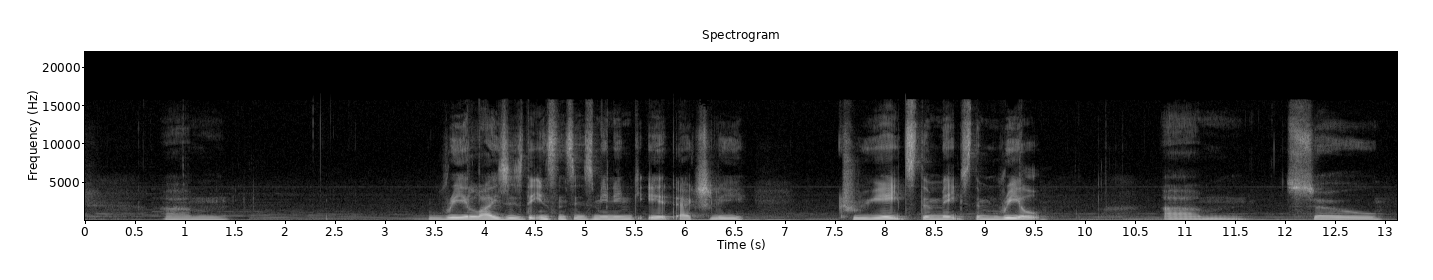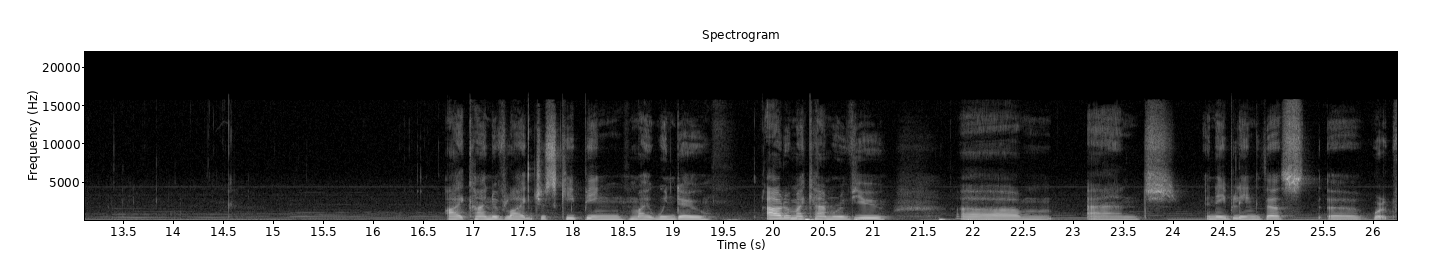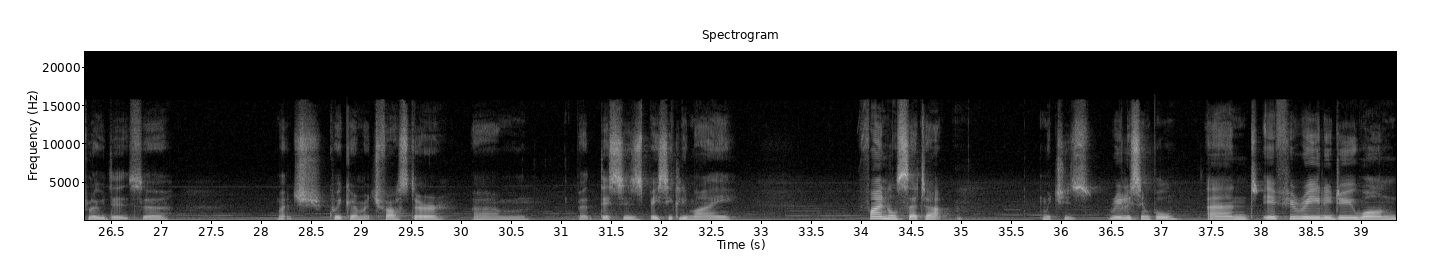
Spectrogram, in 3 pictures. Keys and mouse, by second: 9.3 click, 13.2 click, 16.8 click, 18.7 click, 19.7 click, 21.6 click, 24.4 click, 26.5 click, 28.3 click, 32.1 click, 33.6 click, 37.6 click, 39.0 click.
